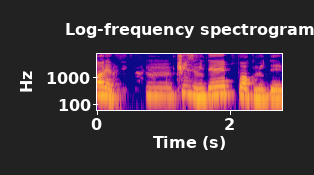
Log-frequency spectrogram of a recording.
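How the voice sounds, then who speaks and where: A woman at a fairly slow pace, her intonation fairly even. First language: Azerbaijani Turkish (speaking Persian). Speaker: gaming youtuber. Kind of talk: casual gameplay commentary.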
